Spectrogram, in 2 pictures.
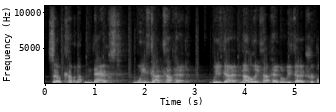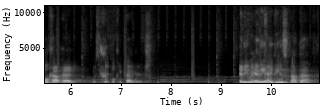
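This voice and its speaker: A man hosting a charity gaming stream, speaking through a deep pitch-shifting voice changer in a relaxed, chatty way. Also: normal speed, roomy sound, faint music behind. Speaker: marathon host. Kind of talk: casual stream commentary.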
